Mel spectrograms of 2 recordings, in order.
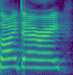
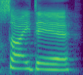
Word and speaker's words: Psydere: It's pronounced Psydere, not Psydere. Please don't call me Psydere. It's Dere. Like Sundere or Dere or Yandere.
